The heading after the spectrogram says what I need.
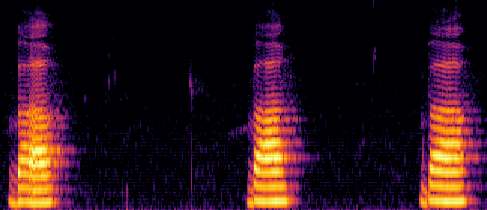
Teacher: با کی ادائیگی میں ہونٹوں کے گیلے حصے کو سختی سے ملا کر باریک آواز میں پڑھیں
